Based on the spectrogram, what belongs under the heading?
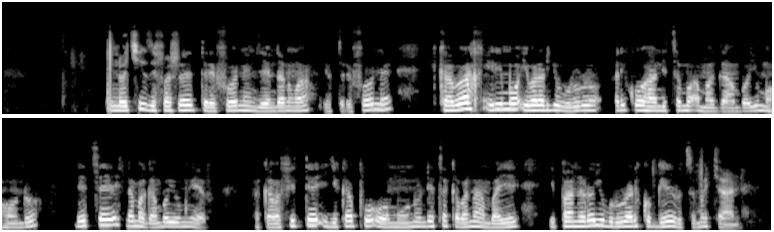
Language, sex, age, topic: Kinyarwanda, male, 18-24, finance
